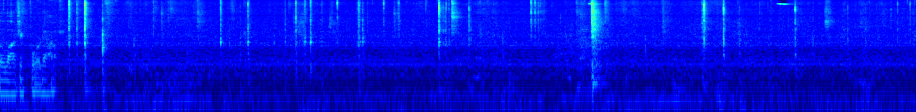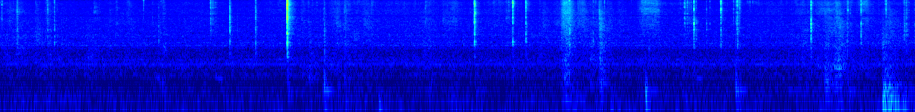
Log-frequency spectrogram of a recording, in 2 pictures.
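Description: A screwdriver clicks and taps on small metal screws.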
